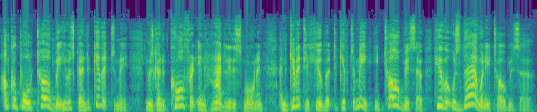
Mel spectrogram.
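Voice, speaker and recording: Man voicing an earnest, high-pitched, indignant schoolboy. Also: big pitch swings, fairly quick, sharp tone, no room sound, exaggerated voice. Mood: indignant, desperate. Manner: blurting, insistent protests.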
